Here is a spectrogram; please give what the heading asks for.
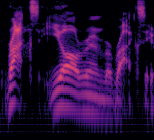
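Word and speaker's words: Rocsi: I was about to say it's spelled with an S, and I wanted to make sure I say it right. Roxy.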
